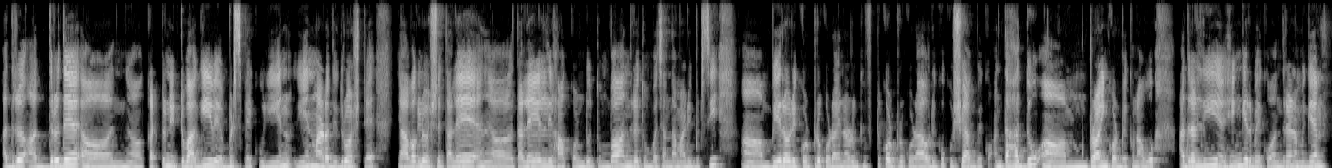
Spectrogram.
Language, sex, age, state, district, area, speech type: Kannada, female, 18-30, Karnataka, Shimoga, rural, spontaneous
